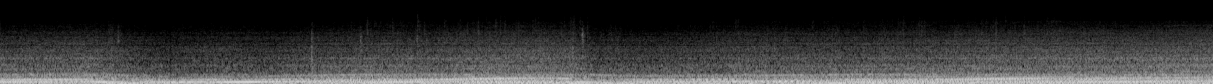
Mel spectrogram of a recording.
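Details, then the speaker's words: 1971 Chevelle SS454 big block, new Derale 19" fan and Hayden thermal clutch, revved: deep rumble with a loud whooshing fan roar swelling with revs; the fan clutch seems to stay locked instead of freewheeling (suspected). "i shouldn't be able to hear it especially not over a big block chevy with three inch"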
